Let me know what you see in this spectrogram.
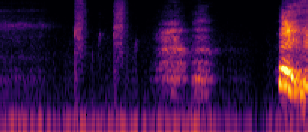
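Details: A few soft breaths and sniffs after smelling perfume, then one sudden explosive sneeze at the end; a single sneeze from a perfume allergy, in a staged sneeze scenario.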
